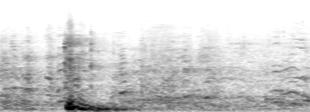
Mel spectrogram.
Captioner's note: clears throat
